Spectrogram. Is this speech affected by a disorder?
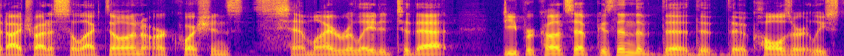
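No.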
